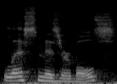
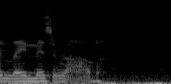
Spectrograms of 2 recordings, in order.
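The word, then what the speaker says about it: Les Misérables: harassing adam about this um in the book less miserables you don't need to send me a text message and tell me that i'm pronouncing it wrong i will never say les miserables it will always be less miserables there is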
